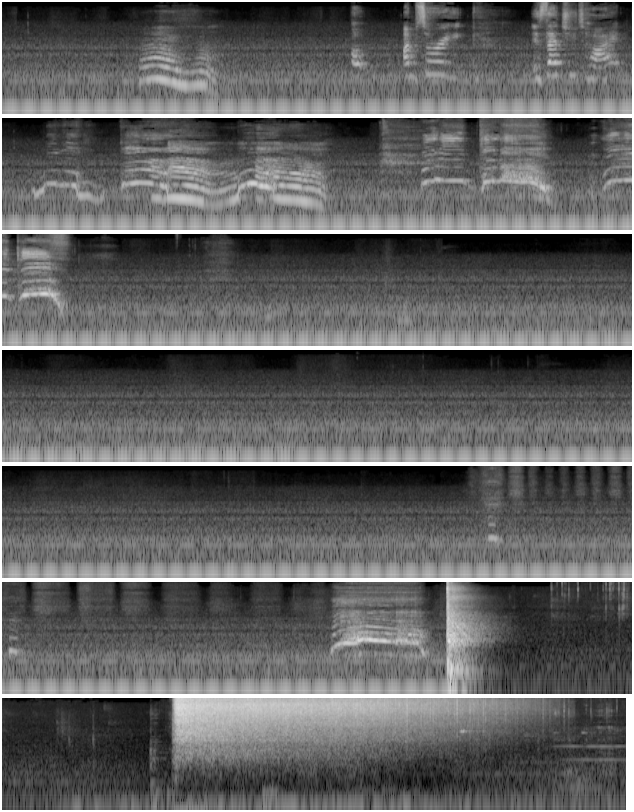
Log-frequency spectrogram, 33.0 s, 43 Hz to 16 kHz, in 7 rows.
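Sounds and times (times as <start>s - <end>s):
low hum with held tones: 0.0s - 33.0s
man's muffled moan: 26.0s - 27.0s.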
